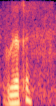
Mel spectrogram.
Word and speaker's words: Griffin: Clyde Griffin. – And spell that last name, please. – G-R-I-F-F-I-N.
